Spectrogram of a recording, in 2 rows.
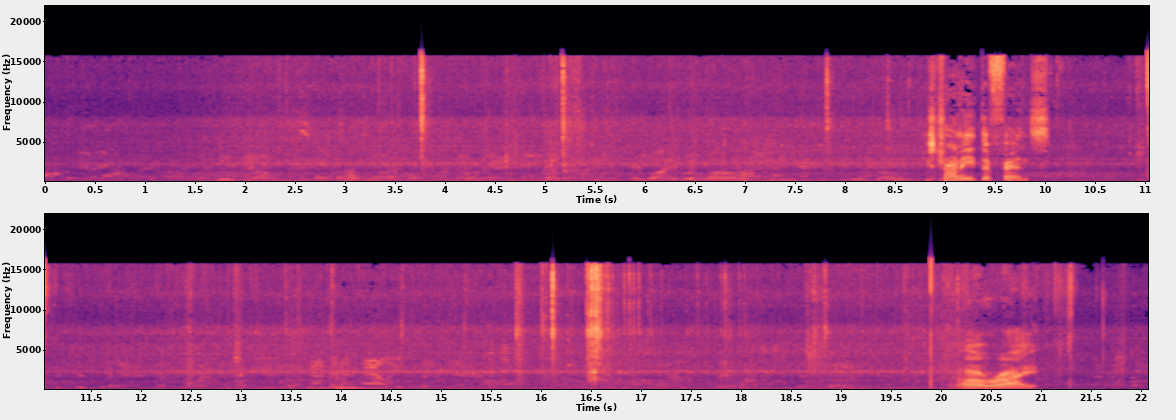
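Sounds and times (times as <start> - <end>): faint distant voices: 0.0 - 22.0.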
